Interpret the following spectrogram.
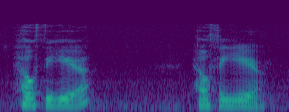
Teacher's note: When healthy is linked together with ear, a y sound is added. So, healthy ear and healthy ear have the same pronunciation, shown phonetically like this: healthy ear, healthy ear.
